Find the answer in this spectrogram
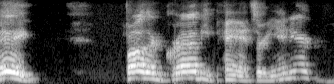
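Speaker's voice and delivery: high, carrying shout, thrown out wide. Opening an unlocked church door and calling for someone inside, yelling out. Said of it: "I yell out".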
